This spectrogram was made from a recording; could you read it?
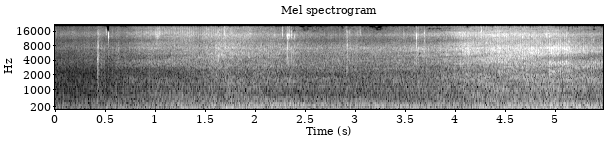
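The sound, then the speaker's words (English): Steady road rumble with a low engine drone and broad hiss as two cars pass on a bend of a country road, swelling slightly as a vehicle seems to draw nearer. No one speaks. “Oh, man, this is literally as we've come into this bend, there's a car. Oh, Christ. Two of them.”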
